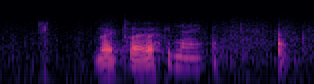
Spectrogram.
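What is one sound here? A young woman speaks warmly and close by.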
